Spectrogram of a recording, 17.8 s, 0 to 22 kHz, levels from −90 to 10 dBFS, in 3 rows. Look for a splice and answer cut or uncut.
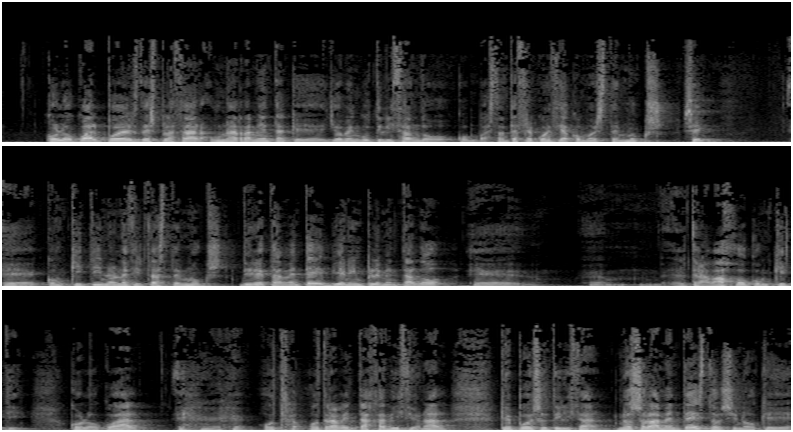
cut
